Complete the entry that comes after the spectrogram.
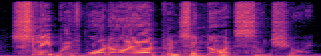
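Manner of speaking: London Cockney accent. Reading aloud a post someone wrote here, in a Cockney accent. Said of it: "I had the overwhelming urge to read that in a Cockney accent".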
